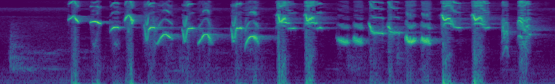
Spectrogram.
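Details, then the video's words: Lilting song of the hill blue flycatcher (tledekan gunung) from Java and Kalimantan: a continuous run of high, sweet, varied notes, quick chirps mixed with short slurred whistles, over about three and a half seconds. "TLEDEKAN GUNUNG KICAU MERDU"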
